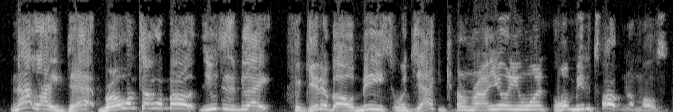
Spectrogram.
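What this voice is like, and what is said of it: Southern country twang. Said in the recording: “I got to talk with my country twang, man. I am from Roanoke Rapids, North Carolina.”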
